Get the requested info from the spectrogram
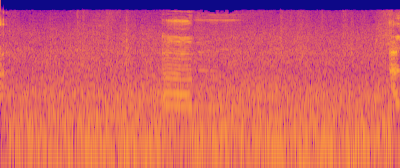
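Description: Steady road and engine noise heard inside a moving motorhome's cab, a loud, even low rumble throughout.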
